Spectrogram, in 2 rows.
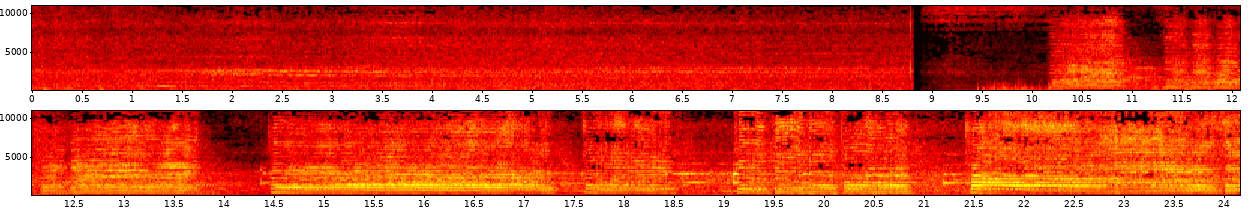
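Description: CPTM Series 8500 electric multiple unit (CAF-built) moving at a station platform: a steady rumble with a faint high whine. It cuts off suddenly about nine seconds in, and from about ten seconds a multi-tone train horn sounds a series of about seven long blasts, each one to three seconds.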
